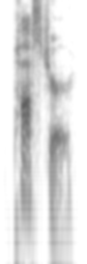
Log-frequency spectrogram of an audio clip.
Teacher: a t and a y sound together make a ch sound like in Tuesday and tuna.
